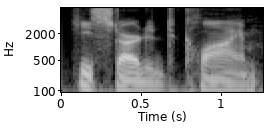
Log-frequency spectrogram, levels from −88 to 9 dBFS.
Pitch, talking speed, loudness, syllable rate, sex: 85 Hz, 190 wpm, -18 LUFS, 4.4 syllables/s, male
